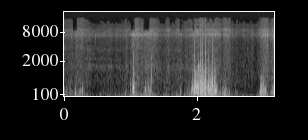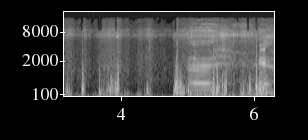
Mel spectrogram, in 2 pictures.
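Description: Rustling and knocking noises close to the microphone, with a louder rush about two seconds in and a quick run of light clicks after it; a person's voice starts near the end.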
